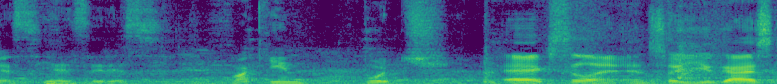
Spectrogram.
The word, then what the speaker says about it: Joaquin Puig: Joaquin Puig.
